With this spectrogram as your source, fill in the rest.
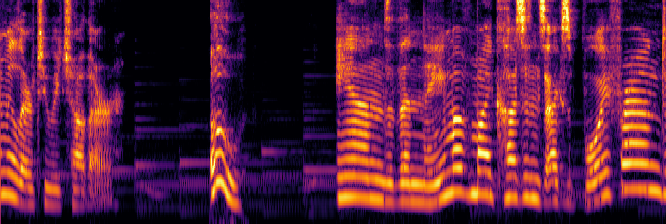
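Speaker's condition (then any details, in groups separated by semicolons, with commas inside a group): No condition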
